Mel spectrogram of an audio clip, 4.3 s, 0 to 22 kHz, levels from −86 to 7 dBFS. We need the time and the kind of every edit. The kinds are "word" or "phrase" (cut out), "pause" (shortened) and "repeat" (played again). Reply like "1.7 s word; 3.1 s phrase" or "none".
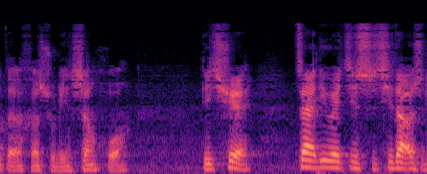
none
